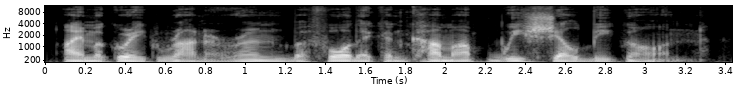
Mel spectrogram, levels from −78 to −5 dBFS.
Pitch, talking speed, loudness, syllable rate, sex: 90 Hz, 260 wpm, -19 LUFS, 5.8 syllables/s, male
